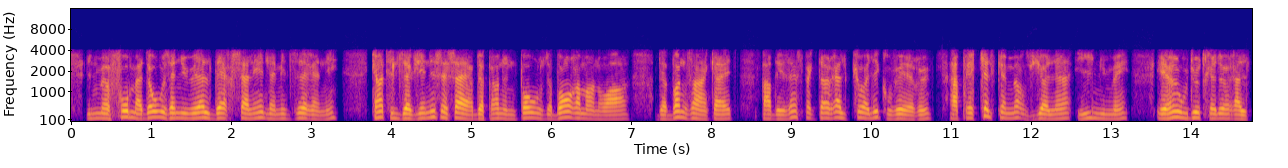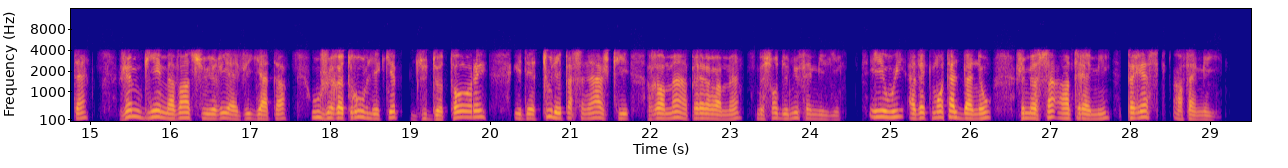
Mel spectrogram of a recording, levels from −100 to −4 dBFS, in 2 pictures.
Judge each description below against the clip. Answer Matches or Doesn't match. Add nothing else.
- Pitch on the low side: Doesn't match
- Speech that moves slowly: Doesn't match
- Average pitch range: Matches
